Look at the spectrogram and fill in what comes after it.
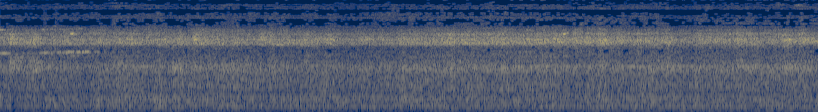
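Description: Empty intermodal train cars rolling past on the rails: a steady rail noise with a high-pitched wheel squeal held throughout.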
